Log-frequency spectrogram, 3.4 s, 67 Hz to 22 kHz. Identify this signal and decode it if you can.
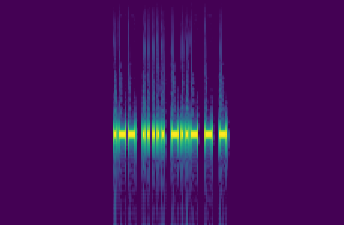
Morse code, heard as a keyed tone, about 52 wpm, 700 Hz. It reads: W5XTT
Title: USA Call Signs - 5 Characters - 2x Character Spacing - 50wpm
